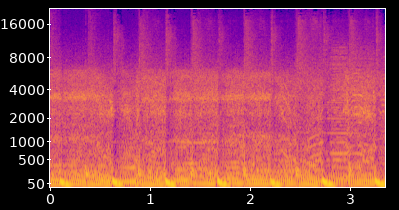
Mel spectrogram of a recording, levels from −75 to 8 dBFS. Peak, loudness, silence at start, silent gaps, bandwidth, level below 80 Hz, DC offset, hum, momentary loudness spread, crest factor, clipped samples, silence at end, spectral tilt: 0 dBFS; -6 LUFS; 0 s; none; over 20 kHz; -10 dBFS; under 0.1%; none; 1 LU; 6 dB; 3%; 0 s; -4 dB/octave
